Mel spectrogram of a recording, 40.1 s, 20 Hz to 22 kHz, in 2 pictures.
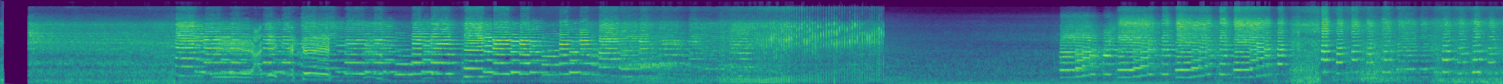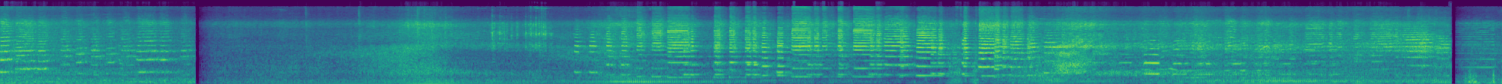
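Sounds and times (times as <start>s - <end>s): bus musical horn melodies: 2.2s - 10.4s, 14.1s - 22.7s, 27.6s - 40.0s.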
